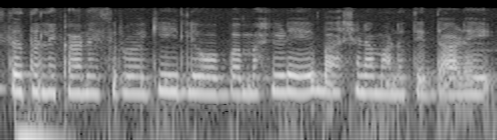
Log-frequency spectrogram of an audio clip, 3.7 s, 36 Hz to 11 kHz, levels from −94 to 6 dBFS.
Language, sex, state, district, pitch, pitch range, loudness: Kannada, female, Karnataka, Koppal, 245 Hz, 240-255 Hz, -16 LUFS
